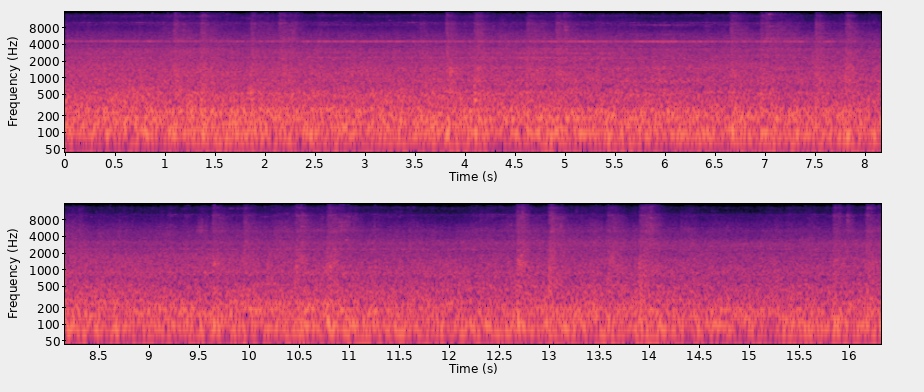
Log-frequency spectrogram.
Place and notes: Poznan, city limits - freight train
a passing freight train.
